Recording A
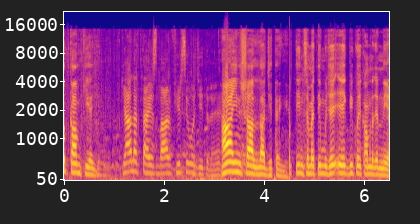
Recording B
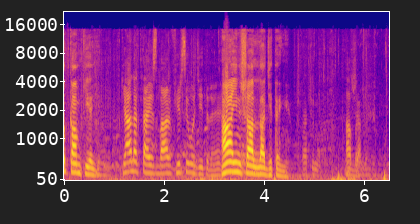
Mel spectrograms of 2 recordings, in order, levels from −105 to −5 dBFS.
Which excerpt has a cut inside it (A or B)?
A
